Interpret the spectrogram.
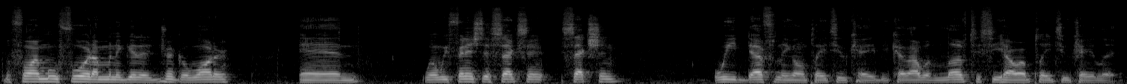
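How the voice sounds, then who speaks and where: A man's voice: lowish voice, level tone, moderate pace, a little mellow. A young man with a slight lisp, hosting a casual livestream and reading an engineering textbook aloud, stumbling and rereading lines. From United States. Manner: laid-back, slangy, stumbles and rereads lines. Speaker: livestream host studying engineering.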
